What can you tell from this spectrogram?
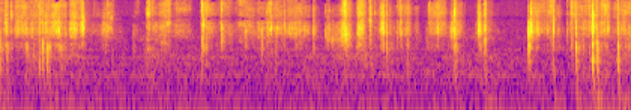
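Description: Metal ball stylus pressing and stirring paper petals inside a clear plastic half-sphere mold, shaping them into a cup: irregular light scratches and clicks of paper and plastic rubbing.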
